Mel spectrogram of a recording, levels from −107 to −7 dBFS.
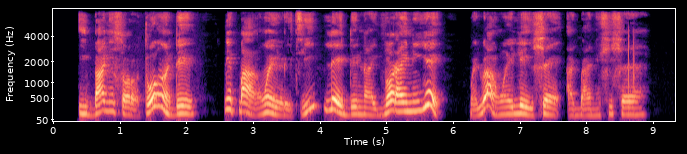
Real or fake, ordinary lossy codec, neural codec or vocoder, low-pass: fake; AAC, 48 kbps; vocoder, 44.1 kHz, 128 mel bands every 512 samples, BigVGAN v2; 7.2 kHz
